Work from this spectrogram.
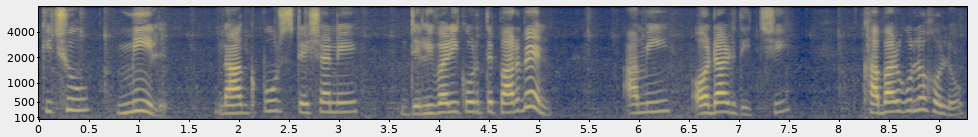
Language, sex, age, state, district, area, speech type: Bengali, female, 18-30, West Bengal, Howrah, urban, spontaneous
